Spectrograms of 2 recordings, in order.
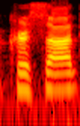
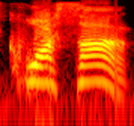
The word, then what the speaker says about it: croissant: Like, can I have a croissant? It's croissant.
